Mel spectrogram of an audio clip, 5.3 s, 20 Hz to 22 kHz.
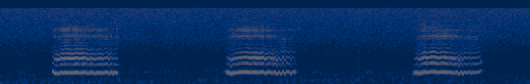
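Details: Domestic cat, an 11-year-old female from Japan, wanting to hug an arm: three drawn-out, steady, harmonic meows about half a second each, spaced roughly two seconds apart, in a quiet indoor setting.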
